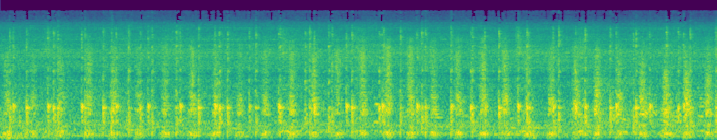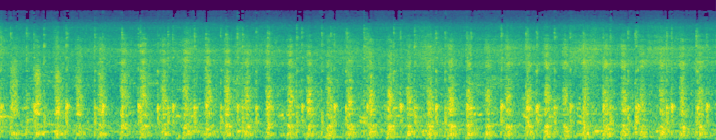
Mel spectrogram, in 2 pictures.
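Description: Steam locomotive working hard under load, its chimney giving a fast, even run of sharp exhaust beats over a steady hiss of steam.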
